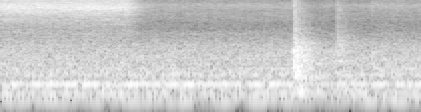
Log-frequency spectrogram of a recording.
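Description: Cooking spray hisses onto a flat-top grill before eggs are cooked, a steady close spray for about half a second followed by brief rubbing scrapes, over a constant kitchen hum.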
